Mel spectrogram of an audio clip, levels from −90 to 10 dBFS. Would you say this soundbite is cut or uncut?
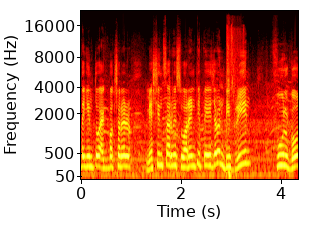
cut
